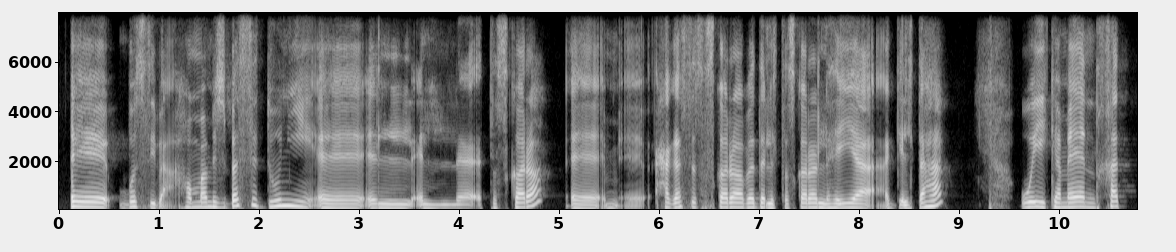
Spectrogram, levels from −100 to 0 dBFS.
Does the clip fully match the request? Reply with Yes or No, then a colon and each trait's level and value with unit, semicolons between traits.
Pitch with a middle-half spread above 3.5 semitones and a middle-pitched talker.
Yes: average, 4.0 semitones; medium, 180 Hz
